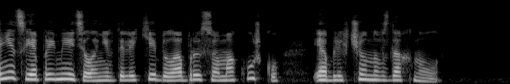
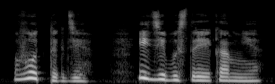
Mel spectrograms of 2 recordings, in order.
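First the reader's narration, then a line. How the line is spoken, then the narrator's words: Soft call. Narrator (Russian): мягко позвала я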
